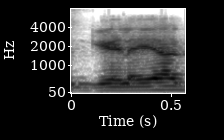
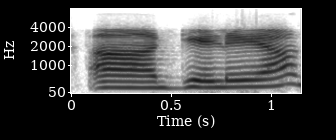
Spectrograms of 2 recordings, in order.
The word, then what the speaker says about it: ಗೆಳೆಯ: Smruti ma'am, can you quickly pronounce these words? Gelaya, Gelati. Yes, yes. Geleya, Gelati.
